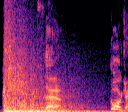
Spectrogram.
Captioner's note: Fire igniting and sound of fireball striking insectoid servitor/producer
